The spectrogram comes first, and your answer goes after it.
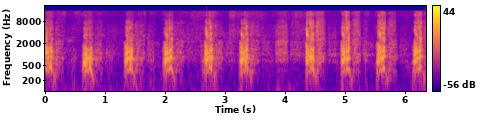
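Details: Barks from a male Cane Corso in k9 response training, a London, UK moped gang crime exercise. Eleven loud, sharp barks come in a fairly steady run, about one every half second, with a brief quieter gap midway.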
